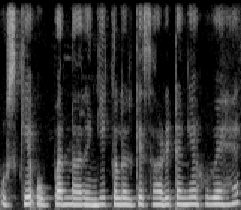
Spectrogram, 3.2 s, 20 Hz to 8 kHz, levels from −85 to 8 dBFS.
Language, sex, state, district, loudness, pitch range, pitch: Hindi, female, Jharkhand, Deoghar, -16 LUFS, 250-265 Hz, 255 Hz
